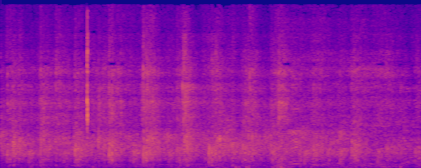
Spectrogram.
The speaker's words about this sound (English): Can somebody clap your hands to the Lord right now?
